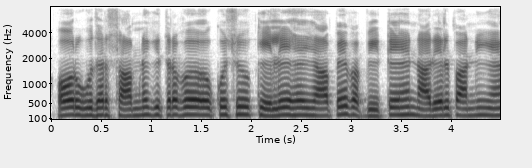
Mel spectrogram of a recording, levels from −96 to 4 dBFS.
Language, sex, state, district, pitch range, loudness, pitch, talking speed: Hindi, female, Haryana, Rohtak, 175-195 Hz, -15 LUFS, 190 Hz, 200 wpm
